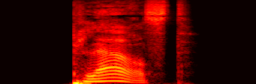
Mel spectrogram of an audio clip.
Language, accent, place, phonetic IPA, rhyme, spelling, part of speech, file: German, Germany, Berlin, [plɛʁst], -ɛʁst, plärrst, verb, De-plärrst.ogg
- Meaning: second-person singular present of plärren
